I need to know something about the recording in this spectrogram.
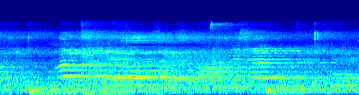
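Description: Voices calling out in a large, echoing gym, in two drawn-out calls, with two dull thuds: one about a third of a second in and one a little after three seconds.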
